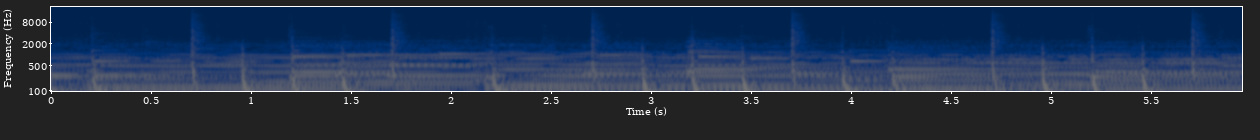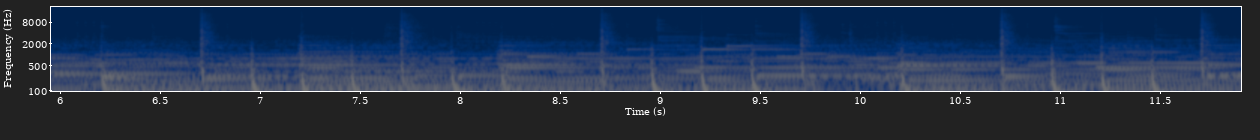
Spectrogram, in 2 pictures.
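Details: Steady instrumental music with repeated plucked notes and regular percussive beats fills the whole stretch, with no animal calls standing out.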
